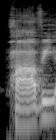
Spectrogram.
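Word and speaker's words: Paweł: I think it's pronounced Pawe. I think.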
